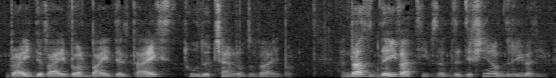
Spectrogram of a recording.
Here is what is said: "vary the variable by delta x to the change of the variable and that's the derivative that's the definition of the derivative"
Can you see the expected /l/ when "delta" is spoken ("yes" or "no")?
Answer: yes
